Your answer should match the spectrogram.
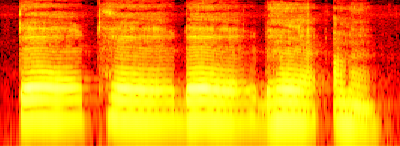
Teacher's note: ट वर्ग तीसरा वर्ग होता है, ये मूर्धन्य मूर्धा से बोले जाते हैं, जैसे ट, ठ, ड, ढ, अण।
